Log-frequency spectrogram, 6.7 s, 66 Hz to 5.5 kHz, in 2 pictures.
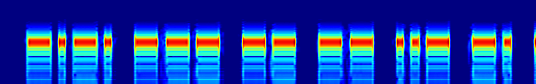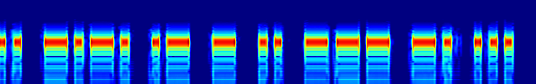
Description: Morse code, heard as a keyed tone, about 25 wpm, 600 Hz. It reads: COMMUNICATIONS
